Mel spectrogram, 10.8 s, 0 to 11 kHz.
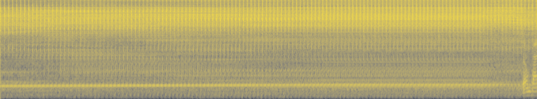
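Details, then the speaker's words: Samsung WD106 washer-dryer at about 100 RPM spin, with all parts replaced new: quick uneven thumping about three per second over the motor hum, as if the drum strikes something inside. Cause unknown. "Parece que o tambor bate em alguma coisa lá dentro."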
